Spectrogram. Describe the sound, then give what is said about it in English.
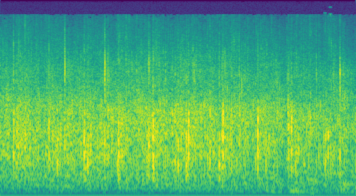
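Steady applause from a sizable crowd for the worship team, a hand clap of praise: dense overlapping hand claps at an even loudness throughout, with no voices standing out. “Give our worship team a hand clap of praise.”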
